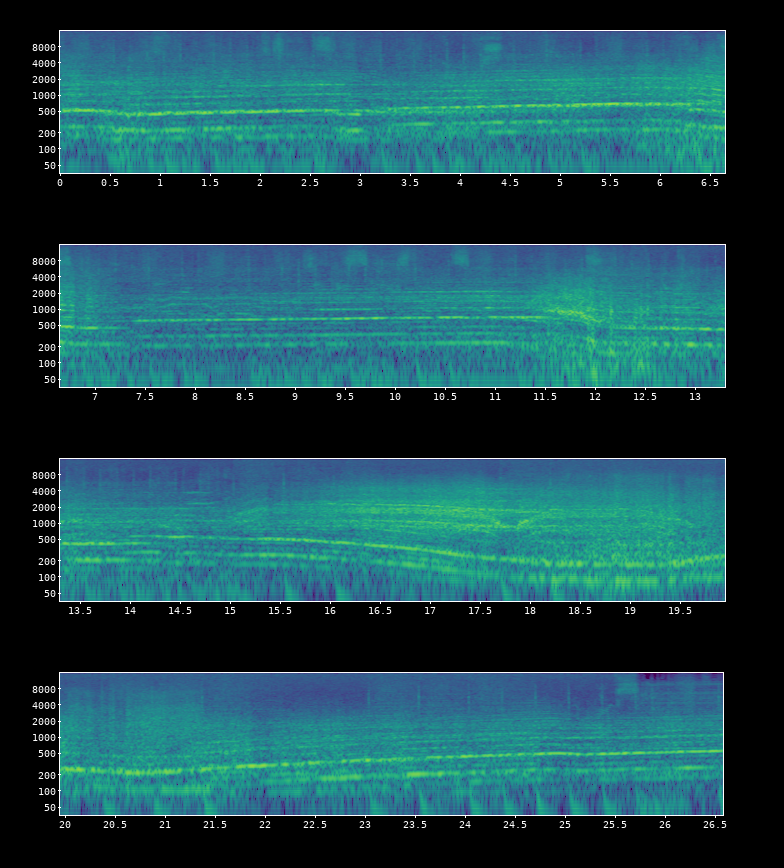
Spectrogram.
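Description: A racing car engine whines loudly, rising and falling in pitch as it speeds up and shifts gears.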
